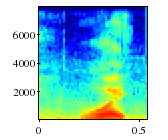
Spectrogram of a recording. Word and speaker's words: Wight: check this out yes welcome to Emerson White Park and it's spelled w g HT all right in Marble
